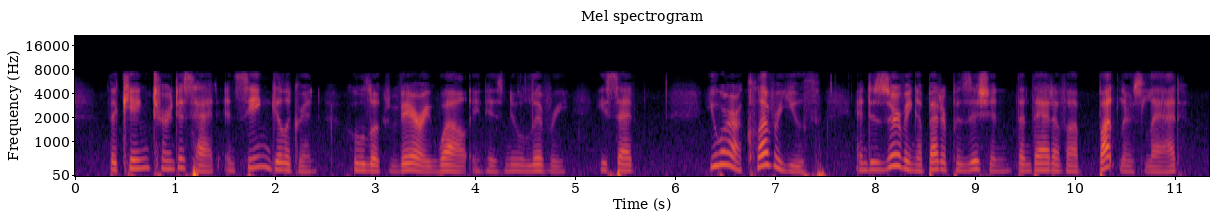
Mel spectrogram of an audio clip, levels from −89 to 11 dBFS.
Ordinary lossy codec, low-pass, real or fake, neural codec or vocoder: MP3, 64 kbps; 7.2 kHz; real; none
